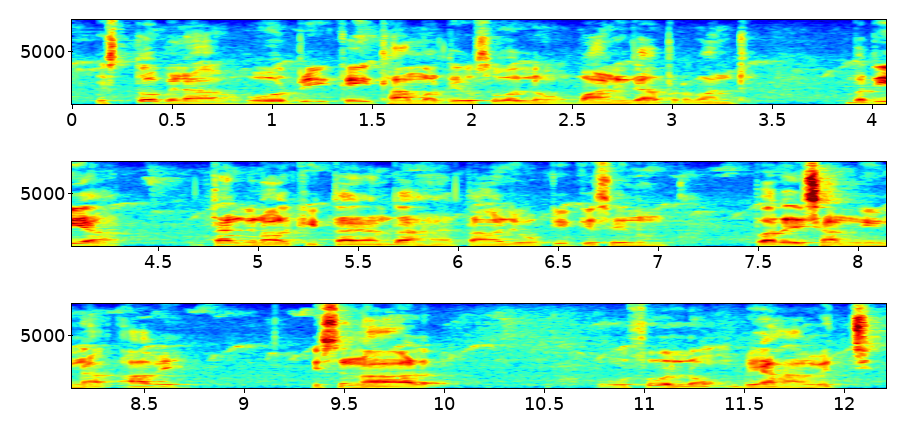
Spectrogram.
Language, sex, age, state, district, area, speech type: Punjabi, male, 30-45, Punjab, Mansa, urban, spontaneous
